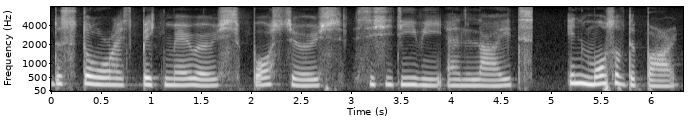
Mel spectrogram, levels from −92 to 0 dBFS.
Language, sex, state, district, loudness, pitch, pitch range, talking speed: English, female, Nagaland, Dimapur, -16 LUFS, 235 Hz, 215-250 Hz, 125 wpm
